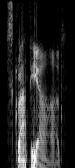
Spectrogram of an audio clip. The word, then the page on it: scrapyard: British English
